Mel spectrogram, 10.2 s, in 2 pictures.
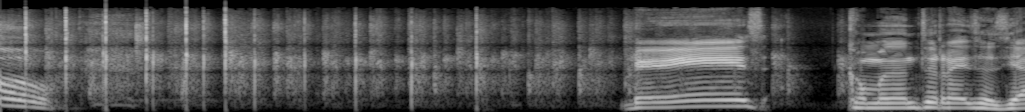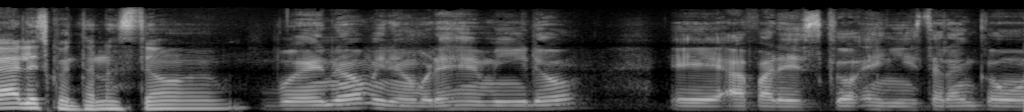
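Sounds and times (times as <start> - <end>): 
applause for a guest: 0.0 - 4.6
speech: 0.1 - 0.4, 3.1 - 10.2.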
